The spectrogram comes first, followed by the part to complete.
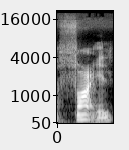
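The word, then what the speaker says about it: فاعل: The fa'il, this is fa'ilun, but we don't normally pronounce that last bit over there.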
